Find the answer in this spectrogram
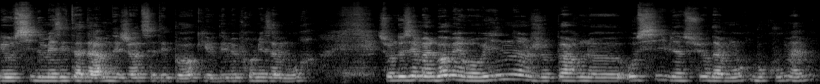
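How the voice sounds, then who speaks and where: With noticeable background noise and audible room echo, a woman with a fairly low pitch speaks at a moderate pace with fairly even intonation. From southern France, Toulouse. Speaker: singer-songwriter. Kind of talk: interview.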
